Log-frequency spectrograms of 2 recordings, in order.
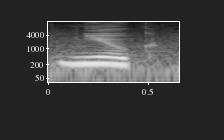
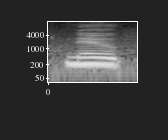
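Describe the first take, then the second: First: It sounds like the English word 'nuke'. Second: It does not sound like English 'nuke'. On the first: The speaker calls it wrong. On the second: The speaker calls it right.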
